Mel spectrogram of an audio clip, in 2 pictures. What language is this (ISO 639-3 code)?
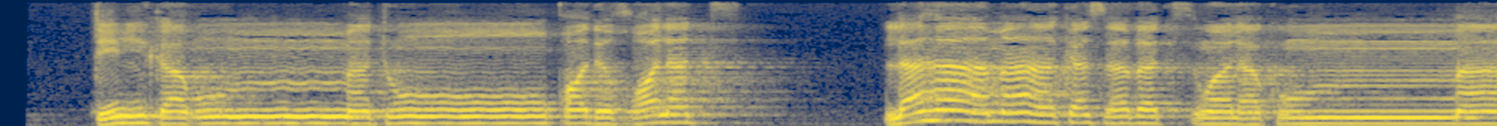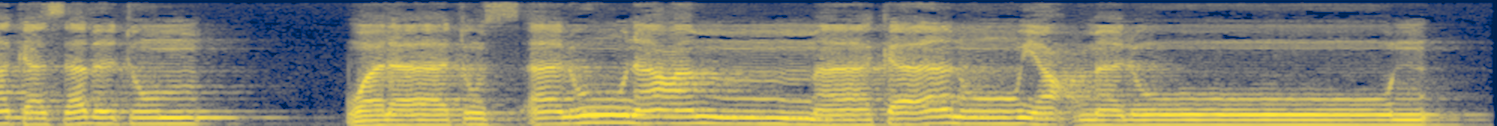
ara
